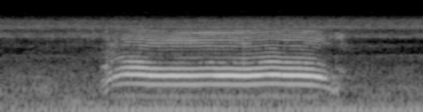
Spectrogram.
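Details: Thai orange stray cat fed late at night after finishing its meal, giving one clear, drawn-out, even meow lasting about a second, with a faint low hum behind.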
